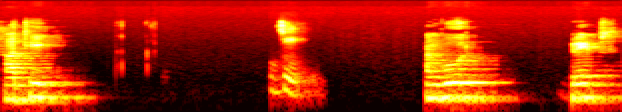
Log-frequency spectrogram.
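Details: Stroke survivor with aphasia, Hindi speaker, naming pictures during an online conversation-practice therapy class led by a speech-language pathologist: aphasia after stroke.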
